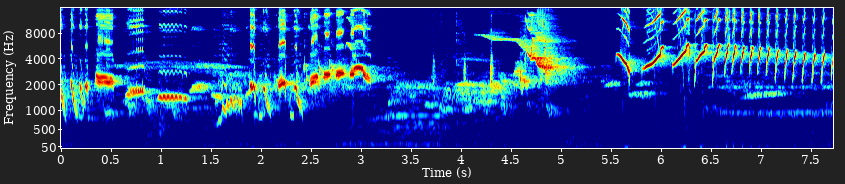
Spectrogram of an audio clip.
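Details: Fighter white-rumped shama singing to challenge rivals: varied whistled phrases and chips, a brief lull, then high sweeping whistles and a fast even rattle of repeated notes at the end.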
